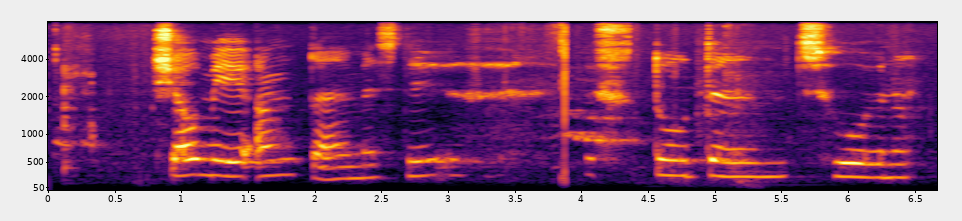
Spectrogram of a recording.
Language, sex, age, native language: Icelandic, male, 12, Icelandic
